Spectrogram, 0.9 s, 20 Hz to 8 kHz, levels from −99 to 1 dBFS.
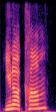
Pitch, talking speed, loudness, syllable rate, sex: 285 Hz, 205 wpm, -16 LUFS, 4.2 syllables/s, female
